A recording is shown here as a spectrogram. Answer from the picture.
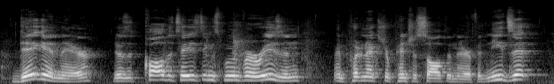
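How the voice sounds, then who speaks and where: Speaking at a fairly quick pace with ordinary pitch variation, a man talks with a New Jersey accent. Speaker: chef. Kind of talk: cooking tutorial. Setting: home kitchen. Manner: casual, jokey.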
